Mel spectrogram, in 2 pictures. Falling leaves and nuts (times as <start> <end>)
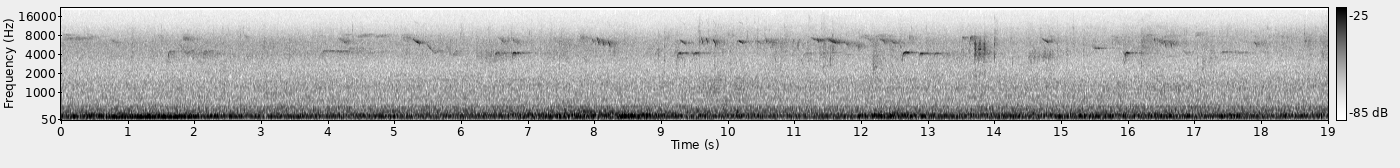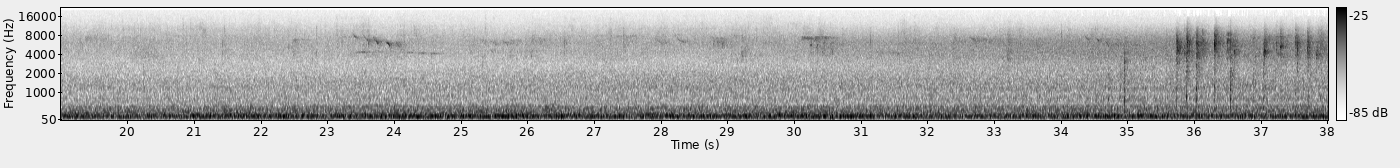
34.8 38.0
